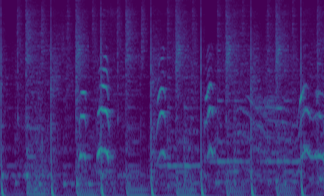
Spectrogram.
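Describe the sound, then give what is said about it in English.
A dog barks and yips in rapid, repeated bursts, high-pitched and excited, with a steady rhythm of sharp yaps and no one talking. “Oh, the car dog, right.”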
